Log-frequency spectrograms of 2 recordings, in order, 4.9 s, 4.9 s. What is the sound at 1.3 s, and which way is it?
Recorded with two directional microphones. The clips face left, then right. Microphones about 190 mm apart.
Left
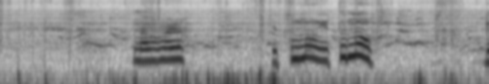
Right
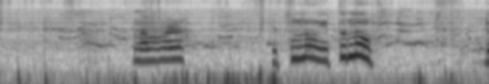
Speech, 15° left (ahead or behind).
